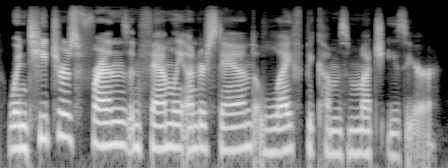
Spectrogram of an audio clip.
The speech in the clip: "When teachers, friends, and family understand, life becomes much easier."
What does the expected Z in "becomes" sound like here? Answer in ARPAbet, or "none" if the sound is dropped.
Z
